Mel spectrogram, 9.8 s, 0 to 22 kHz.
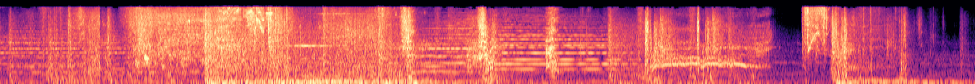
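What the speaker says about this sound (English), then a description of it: "No one gets left out when I use the seismic blast." Seismic blast attack in The Amazing Spider-Man 2 game: a loud, sustained crashing rumble of booms and smashes with a deep low end, followed by a brief dip and another heavy impact near the end, with no talk.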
